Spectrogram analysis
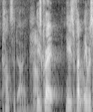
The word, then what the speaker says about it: Considine: Patty Constantine is King Viseras. Considine. Oh, is that how it's pronounced? It's pronounced Considine.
